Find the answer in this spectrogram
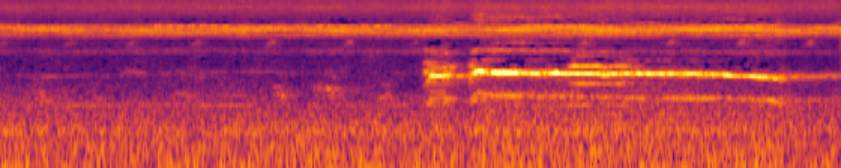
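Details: Morning rooster crow at sunrise, coming in midway as a single drawn-out call of about two and a half seconds. It rises sharply, then holds and slowly falls. Steady cricket chirping and soft distant bird tweets fill the background.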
